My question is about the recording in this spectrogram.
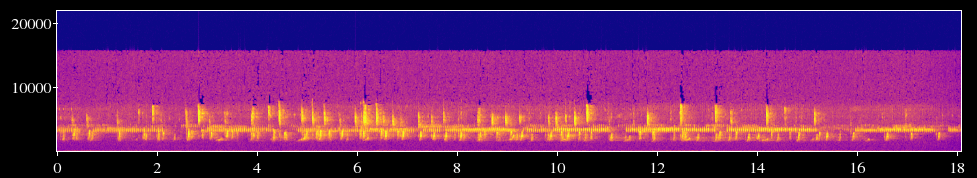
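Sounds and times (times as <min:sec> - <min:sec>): bird-like chirps: 0:00.0 - 0:18.0
crickets trilling: 0:00.0 - 0:18.0.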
